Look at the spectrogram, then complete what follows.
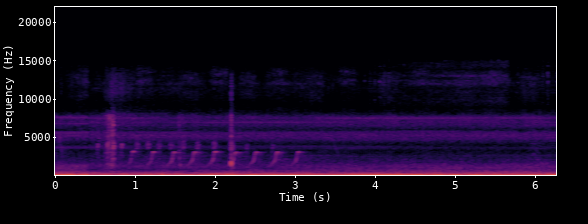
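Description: A bird calling a quick run of about nine short notes, each sliding down in pitch, about four a second, over a steady low hum.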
